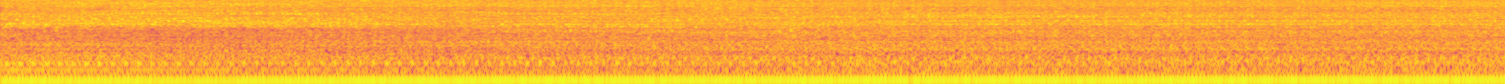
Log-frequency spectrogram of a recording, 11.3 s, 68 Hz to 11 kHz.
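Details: 1986 Ford F150, 351W V8 with ZF5, just fitted with Holley Sniper EFI and HyperSpark distributor, running after distributor re-clocked (was one plug off); deep, even idle with steady low rumble, no misses or knocks; normal idle.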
